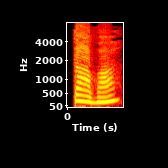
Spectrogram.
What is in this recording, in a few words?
"dhava", Punjabi; ਧਾਵਾ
